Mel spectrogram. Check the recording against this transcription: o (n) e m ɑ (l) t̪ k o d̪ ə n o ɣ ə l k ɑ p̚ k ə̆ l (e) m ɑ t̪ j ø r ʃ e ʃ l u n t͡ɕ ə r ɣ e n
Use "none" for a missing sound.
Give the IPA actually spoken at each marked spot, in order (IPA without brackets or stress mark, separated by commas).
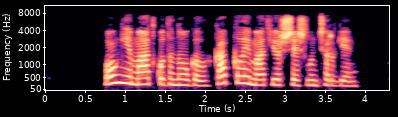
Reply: ŋ, none, e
